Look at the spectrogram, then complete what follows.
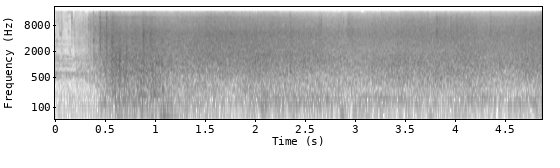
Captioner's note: water splashing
